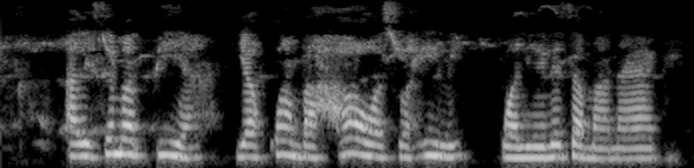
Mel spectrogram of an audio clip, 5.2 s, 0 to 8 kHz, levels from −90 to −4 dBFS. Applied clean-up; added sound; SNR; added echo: none; none; none; none.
